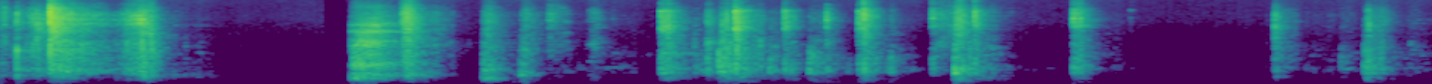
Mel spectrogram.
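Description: A red cloth duster wiping a whiteboard: a series of short, irregular rubbing strokes with brief pauses between them.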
